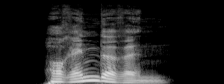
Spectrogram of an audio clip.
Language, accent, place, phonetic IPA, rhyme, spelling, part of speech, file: German, Germany, Berlin, [hɔˈʁɛndəʁən], -ɛndəʁən, horrenderen, adjective, De-horrenderen.ogg
- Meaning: inflection of horrend: 1. strong genitive masculine/neuter singular comparative degree 2. weak/mixed genitive/dative all-gender singular comparative degree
